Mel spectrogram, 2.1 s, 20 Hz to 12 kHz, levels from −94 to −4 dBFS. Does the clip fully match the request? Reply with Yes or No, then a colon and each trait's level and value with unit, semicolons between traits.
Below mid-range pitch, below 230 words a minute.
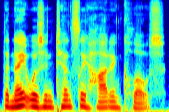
Yes: low, 130 Hz; average, 200 wpm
